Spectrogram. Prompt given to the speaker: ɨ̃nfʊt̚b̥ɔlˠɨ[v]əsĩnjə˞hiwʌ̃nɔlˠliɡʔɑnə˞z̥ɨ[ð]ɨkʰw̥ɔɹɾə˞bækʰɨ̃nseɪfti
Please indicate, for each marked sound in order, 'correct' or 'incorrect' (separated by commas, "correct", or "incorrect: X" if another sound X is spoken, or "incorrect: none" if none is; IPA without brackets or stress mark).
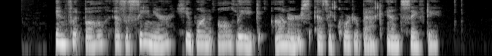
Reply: incorrect: z, incorrect: z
